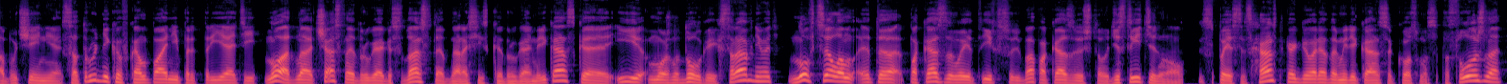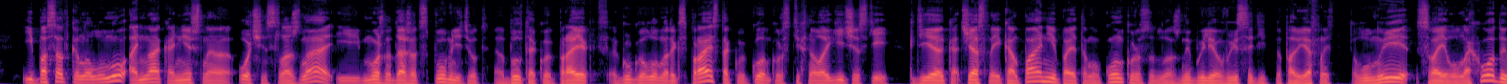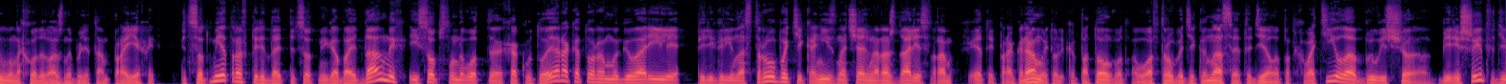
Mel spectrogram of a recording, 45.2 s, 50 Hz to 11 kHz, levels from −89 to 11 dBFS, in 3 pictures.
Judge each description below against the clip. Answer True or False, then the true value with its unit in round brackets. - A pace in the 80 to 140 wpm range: False (155 wpm)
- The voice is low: True (110 Hz)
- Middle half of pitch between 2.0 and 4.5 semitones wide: False (5.1 semitones)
